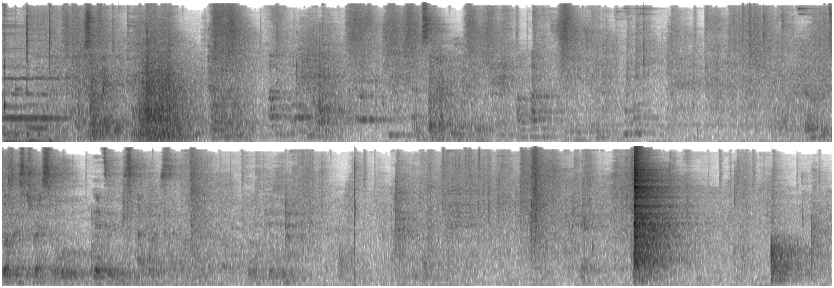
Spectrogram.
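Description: A second woman laughs and chats nearby.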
